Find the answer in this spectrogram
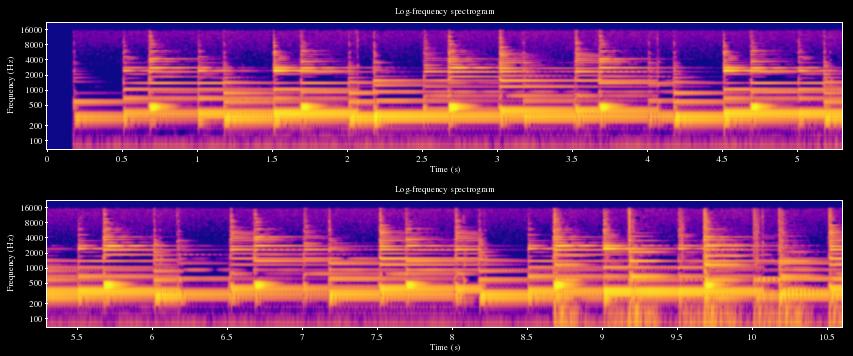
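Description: Background music: a light, plucked-string tune with evenly spaced notes, about two a second. A low beat joins near the end.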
